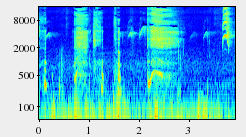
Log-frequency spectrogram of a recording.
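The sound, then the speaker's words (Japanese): Birds singing outdoors: many short, high chirps and tweets come and go in bursts, with some lower, softer sounds between the calls. “なんかめっちゃ鳥が鳴いてる。”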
